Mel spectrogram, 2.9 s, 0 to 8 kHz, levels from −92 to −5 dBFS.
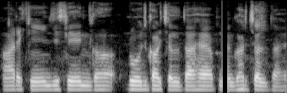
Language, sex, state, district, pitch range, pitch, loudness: Hindi, male, Uttarakhand, Uttarkashi, 125-130 Hz, 125 Hz, -22 LUFS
